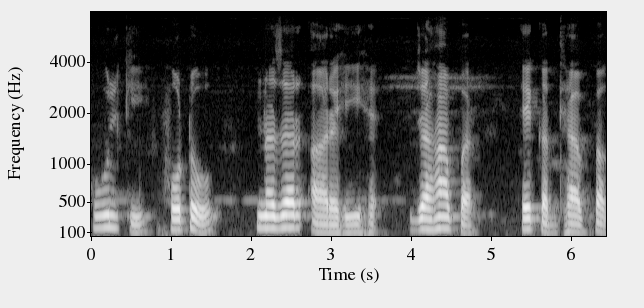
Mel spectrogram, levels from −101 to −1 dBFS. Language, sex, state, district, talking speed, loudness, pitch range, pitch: Hindi, male, Rajasthan, Bikaner, 110 wpm, -16 LUFS, 105-160 Hz, 145 Hz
